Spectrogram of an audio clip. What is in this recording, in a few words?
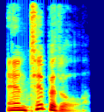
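"antipodal", British English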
